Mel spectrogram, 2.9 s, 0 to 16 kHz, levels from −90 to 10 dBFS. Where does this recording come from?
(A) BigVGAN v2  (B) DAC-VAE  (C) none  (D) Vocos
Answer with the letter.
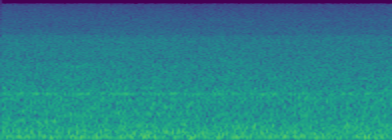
A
